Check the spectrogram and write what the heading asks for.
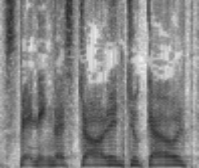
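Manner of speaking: high, drawn-out gnome voice; slow, high storybook gnome. Acted. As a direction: stretch each word in a high imp voice. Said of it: "shall I carry on doing the Rumpelstil".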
